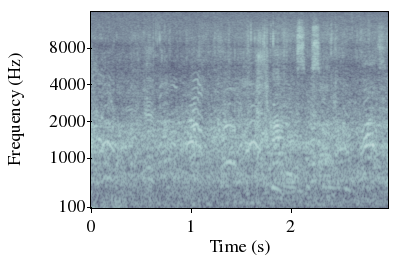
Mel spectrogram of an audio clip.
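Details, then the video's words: Snow geese gathering in huge numbers on the mucklands near Montezuma, New York, in March 2022; a dense, steady chorus of overlapping nasal honks from a large flock, with low rumbling background noise throughout. "Snow Geese at Montezuma mucklands"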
